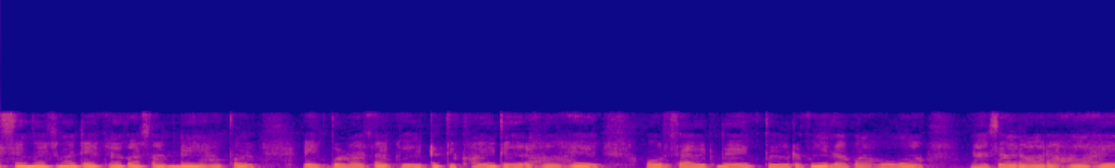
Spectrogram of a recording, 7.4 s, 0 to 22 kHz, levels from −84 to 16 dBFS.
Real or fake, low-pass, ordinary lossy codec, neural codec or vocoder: fake; 7.2 kHz; none; codec, 44.1 kHz, 7.8 kbps, Pupu-Codec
